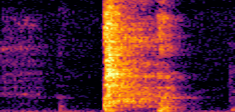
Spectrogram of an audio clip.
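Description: One deliberate adult cough with a short second burst, done on request during an abdominal check for hernias.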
